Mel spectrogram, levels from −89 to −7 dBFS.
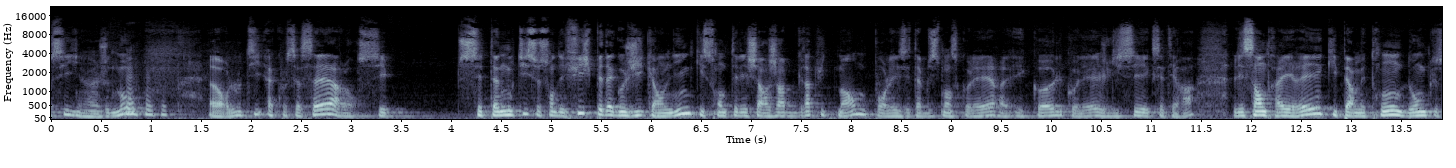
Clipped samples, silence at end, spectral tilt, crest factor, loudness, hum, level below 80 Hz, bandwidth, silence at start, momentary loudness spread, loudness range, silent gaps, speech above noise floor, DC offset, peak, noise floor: under 0.1%; 0 s; -6 dB/octave; 18 dB; -28 LUFS; none; -52 dBFS; 14 kHz; 0 s; 10 LU; 5 LU; none; 24 dB; under 0.1%; -10 dBFS; -52 dBFS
